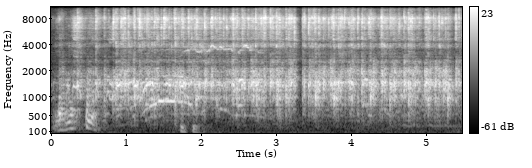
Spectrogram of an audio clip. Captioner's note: clapping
